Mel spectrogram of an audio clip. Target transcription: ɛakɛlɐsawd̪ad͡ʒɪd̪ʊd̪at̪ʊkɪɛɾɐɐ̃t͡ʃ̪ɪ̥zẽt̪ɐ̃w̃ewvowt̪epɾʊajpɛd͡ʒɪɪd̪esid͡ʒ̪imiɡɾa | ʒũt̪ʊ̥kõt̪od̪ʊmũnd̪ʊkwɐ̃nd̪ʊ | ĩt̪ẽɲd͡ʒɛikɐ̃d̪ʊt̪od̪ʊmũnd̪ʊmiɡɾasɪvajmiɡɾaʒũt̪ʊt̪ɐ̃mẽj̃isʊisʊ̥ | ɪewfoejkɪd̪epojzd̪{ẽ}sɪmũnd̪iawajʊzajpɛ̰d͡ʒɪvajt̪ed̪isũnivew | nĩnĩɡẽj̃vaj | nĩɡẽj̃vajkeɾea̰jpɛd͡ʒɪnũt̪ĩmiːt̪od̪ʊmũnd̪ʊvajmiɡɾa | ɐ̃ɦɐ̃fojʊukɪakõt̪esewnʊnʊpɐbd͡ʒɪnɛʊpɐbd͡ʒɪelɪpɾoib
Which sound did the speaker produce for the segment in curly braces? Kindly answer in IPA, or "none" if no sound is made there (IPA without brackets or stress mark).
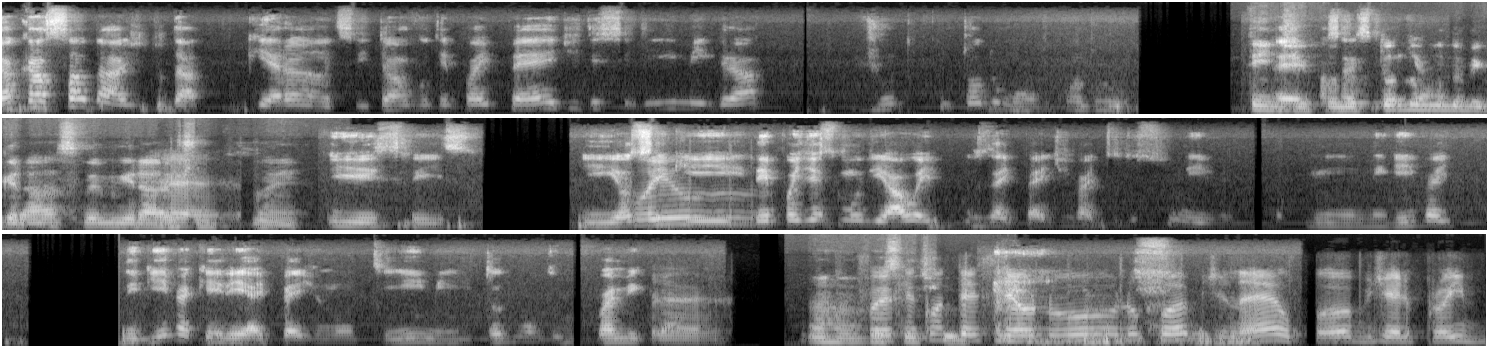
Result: e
